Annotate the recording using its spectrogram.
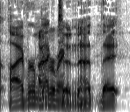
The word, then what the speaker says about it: ivermectin: Yeah, ivermectin.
